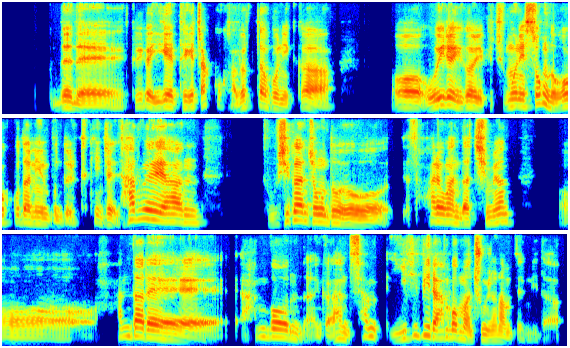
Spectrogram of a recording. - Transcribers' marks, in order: tapping; other background noise
- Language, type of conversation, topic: Korean, advice, 디지털 기기 사용이 휴식을 자주 방해할 때 어떻게 하면 좋을까요?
